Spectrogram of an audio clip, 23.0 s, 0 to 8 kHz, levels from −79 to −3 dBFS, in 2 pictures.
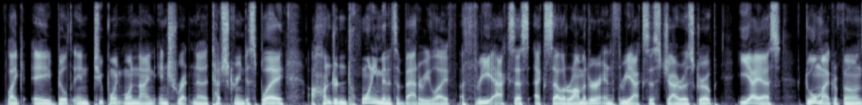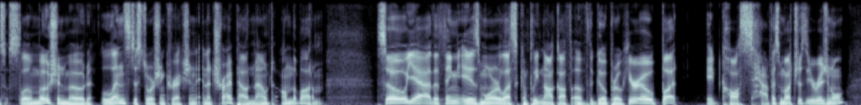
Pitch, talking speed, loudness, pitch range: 105 Hz, 160 wpm, -13 LUFS, 95-130 Hz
